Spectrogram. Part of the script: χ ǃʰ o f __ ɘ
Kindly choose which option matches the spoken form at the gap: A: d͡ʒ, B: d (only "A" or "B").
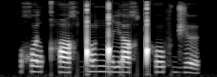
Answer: A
